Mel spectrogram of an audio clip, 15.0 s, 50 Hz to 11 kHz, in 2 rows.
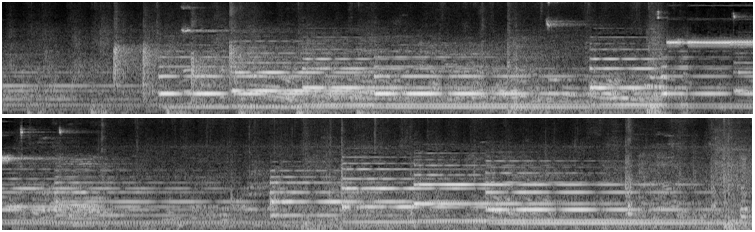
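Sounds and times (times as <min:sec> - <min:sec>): bell-like music: 0:00.0 - 0:14.6
shoe squeaks on court: 0:01.8 - 0:02.3, 0:05.4 - 0:05.7.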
